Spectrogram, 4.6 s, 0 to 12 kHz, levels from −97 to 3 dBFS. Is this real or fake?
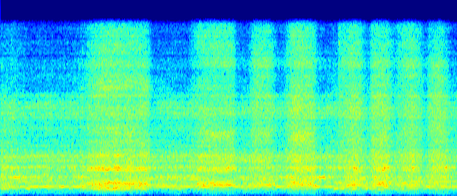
fake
